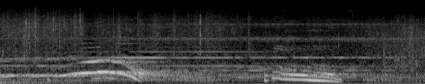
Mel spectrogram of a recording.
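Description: Long call of a flanged adult male Bornean orangutan: two drawn-out calls, the first rising then falling in pitch, the second sliding down. Steady background music runs underneath.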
